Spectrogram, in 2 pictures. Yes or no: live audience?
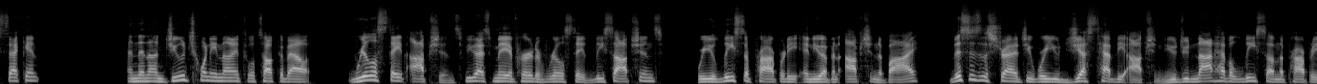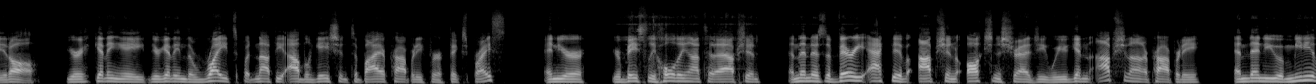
yes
